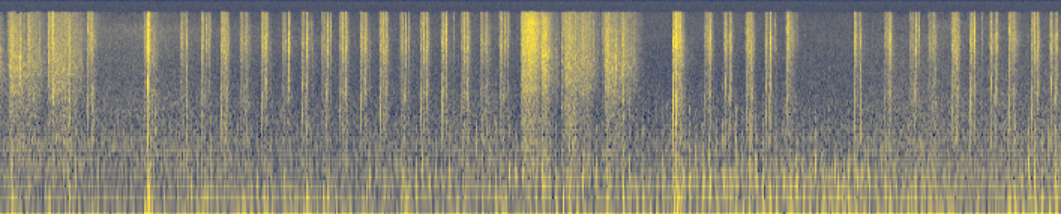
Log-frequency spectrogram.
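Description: Footsteps crunch steadily over dry ground and grass.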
